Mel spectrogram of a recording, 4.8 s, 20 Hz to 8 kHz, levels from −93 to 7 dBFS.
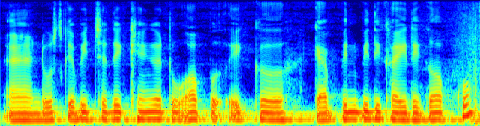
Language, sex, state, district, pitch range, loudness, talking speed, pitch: Hindi, male, Chandigarh, Chandigarh, 115-125 Hz, -15 LUFS, 160 wpm, 120 Hz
